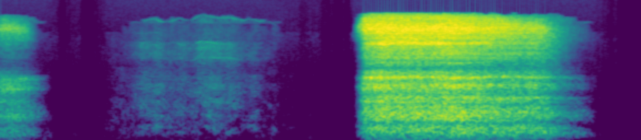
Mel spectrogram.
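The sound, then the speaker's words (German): Slow, relaxed breathing during a relaxation exercise: a faint short intake, then a soft drawn-in breath, followed by a long, loud, airy exhale, with no speech. “Nimm hm, noch ein paar entspannte Atemzüge.”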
